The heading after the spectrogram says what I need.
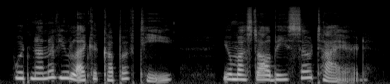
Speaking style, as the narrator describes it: said sweetly

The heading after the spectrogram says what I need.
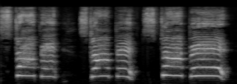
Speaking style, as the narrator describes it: He's yelled

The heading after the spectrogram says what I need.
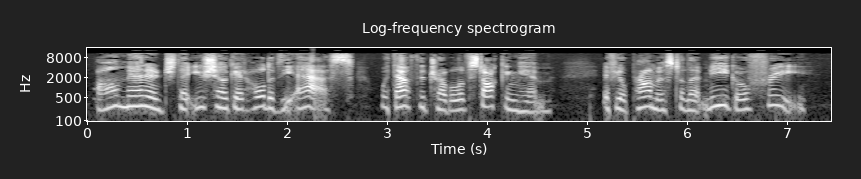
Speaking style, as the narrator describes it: went boldly up to the lion, and whispered in his ear

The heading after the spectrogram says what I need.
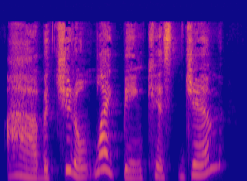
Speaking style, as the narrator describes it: she cried

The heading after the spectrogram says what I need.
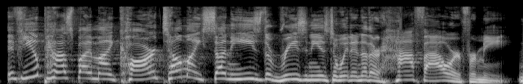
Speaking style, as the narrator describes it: she yells

